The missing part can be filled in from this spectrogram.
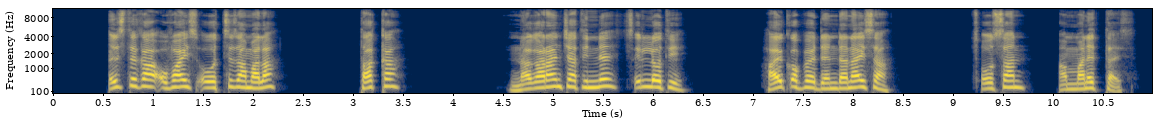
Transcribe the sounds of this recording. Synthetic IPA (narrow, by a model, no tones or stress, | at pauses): ʔɪst̪ːɪkɐʊfɐjso̞ːt͡sːɪzɐmɐlɐ | t̪ɐkːɐ | nɐɡɐɾɐnt͡ʃːɐt̪ɪnːɛt͡sʼɪlːɔt̪ɪ | hɐjkʼːɔp̬ːɛd̪ɛnd̪ɐnɐjsːɐ | t͡sʼo̞ːsːɐn | ɐmːɐnɛt̪ːɐjs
